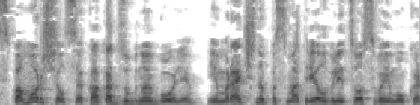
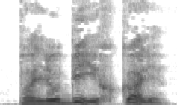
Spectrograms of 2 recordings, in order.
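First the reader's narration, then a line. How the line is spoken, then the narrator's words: Breathed out. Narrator (Russian): выдохнул Кирсан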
